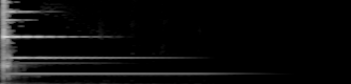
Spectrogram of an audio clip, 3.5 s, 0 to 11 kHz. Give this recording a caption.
bell ding 2
Ding sound of a pet training bell.
Recording device: Blue Yeti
